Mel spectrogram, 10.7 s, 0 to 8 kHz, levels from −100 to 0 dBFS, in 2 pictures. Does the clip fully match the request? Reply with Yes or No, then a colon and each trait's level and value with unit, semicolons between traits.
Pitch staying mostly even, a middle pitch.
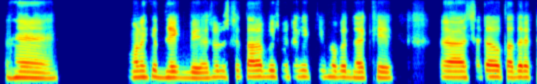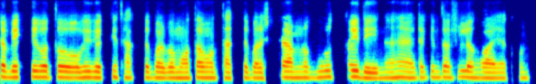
Yes: narrow, 1.9 semitones; medium, 165 Hz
